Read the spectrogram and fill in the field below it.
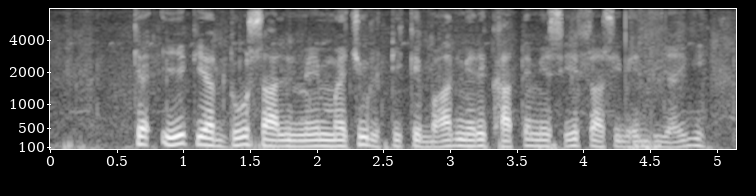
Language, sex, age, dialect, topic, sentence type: Hindi, male, 18-24, Awadhi Bundeli, banking, question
